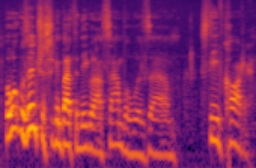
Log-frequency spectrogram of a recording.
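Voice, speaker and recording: An older man chats as an interview guest. His voice sits slightly high for a man. He tells his stories in an animated, enthusiastic way, like casual recollection. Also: fast, vocal fry, breathy edge. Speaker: guest, writer and filmmaker.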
